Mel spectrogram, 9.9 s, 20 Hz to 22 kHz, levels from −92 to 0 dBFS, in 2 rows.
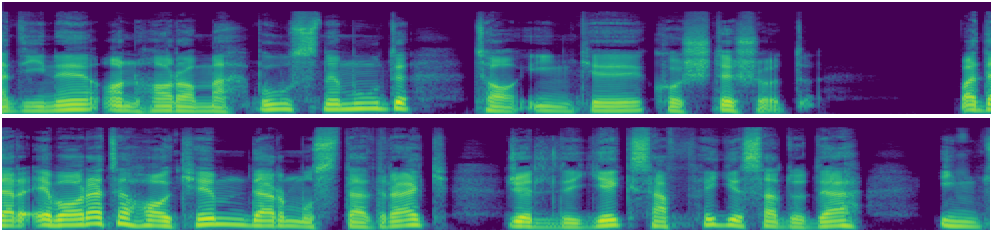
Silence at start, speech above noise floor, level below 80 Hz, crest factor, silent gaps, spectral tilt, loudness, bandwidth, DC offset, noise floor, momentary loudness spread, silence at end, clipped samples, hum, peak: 0 s; 63 dB; -52 dBFS; 16 dB; none; -5 dB/octave; -16 LUFS; 16 kHz; under 0.1%; -79 dBFS; 9 LU; 0 s; under 0.1%; none; 0 dBFS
